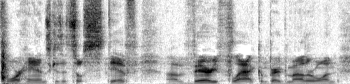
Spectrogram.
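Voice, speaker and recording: A man's bright, sharp voice in a monotone, flat delivery. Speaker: disc golf player and YouTuber. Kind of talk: casual equipment tutorial. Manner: fast.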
